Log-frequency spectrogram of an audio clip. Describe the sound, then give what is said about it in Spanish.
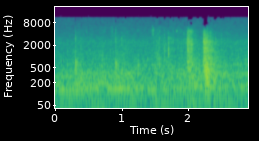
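A red door is unlocked with a key and opened: a few light clicks, then two louder clunks close together near the end, with no talking. “Hooker ante una puerta roja, saca la llave y entran”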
